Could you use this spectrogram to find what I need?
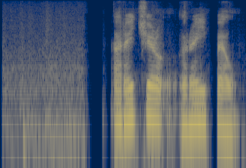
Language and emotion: Russian, neutral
